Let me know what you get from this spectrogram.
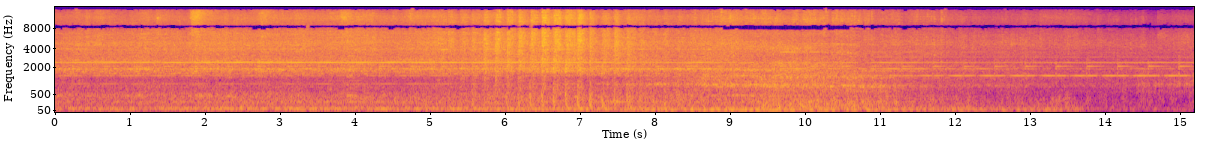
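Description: Union Pacific freight train rolling past: steel wheels clattering on the rails over a deep rumble. It swells as the rear diesel locomotive goes by, then drops away suddenly near the end as the train moves off. A steady high ringing tone runs underneath.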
